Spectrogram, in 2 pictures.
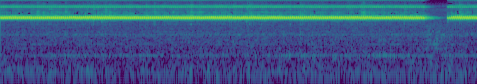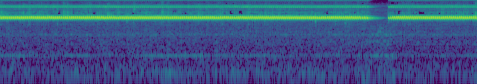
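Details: Cricket singing a continuous high, pure, steady trill with a faint overtone, broken by two brief pauses near nine and seventeen seconds; no other sounds stand out.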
